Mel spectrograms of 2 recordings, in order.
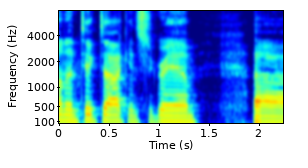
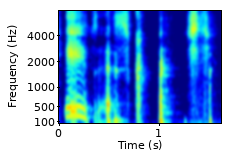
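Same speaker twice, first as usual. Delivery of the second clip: exasperated groan; 7 semitones higher, much slower than usual. Real, not acted. Exasperated reaction.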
